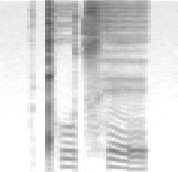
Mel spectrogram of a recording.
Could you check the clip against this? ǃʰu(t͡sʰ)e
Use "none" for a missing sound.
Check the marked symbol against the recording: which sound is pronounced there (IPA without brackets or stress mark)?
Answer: t͡sʰ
